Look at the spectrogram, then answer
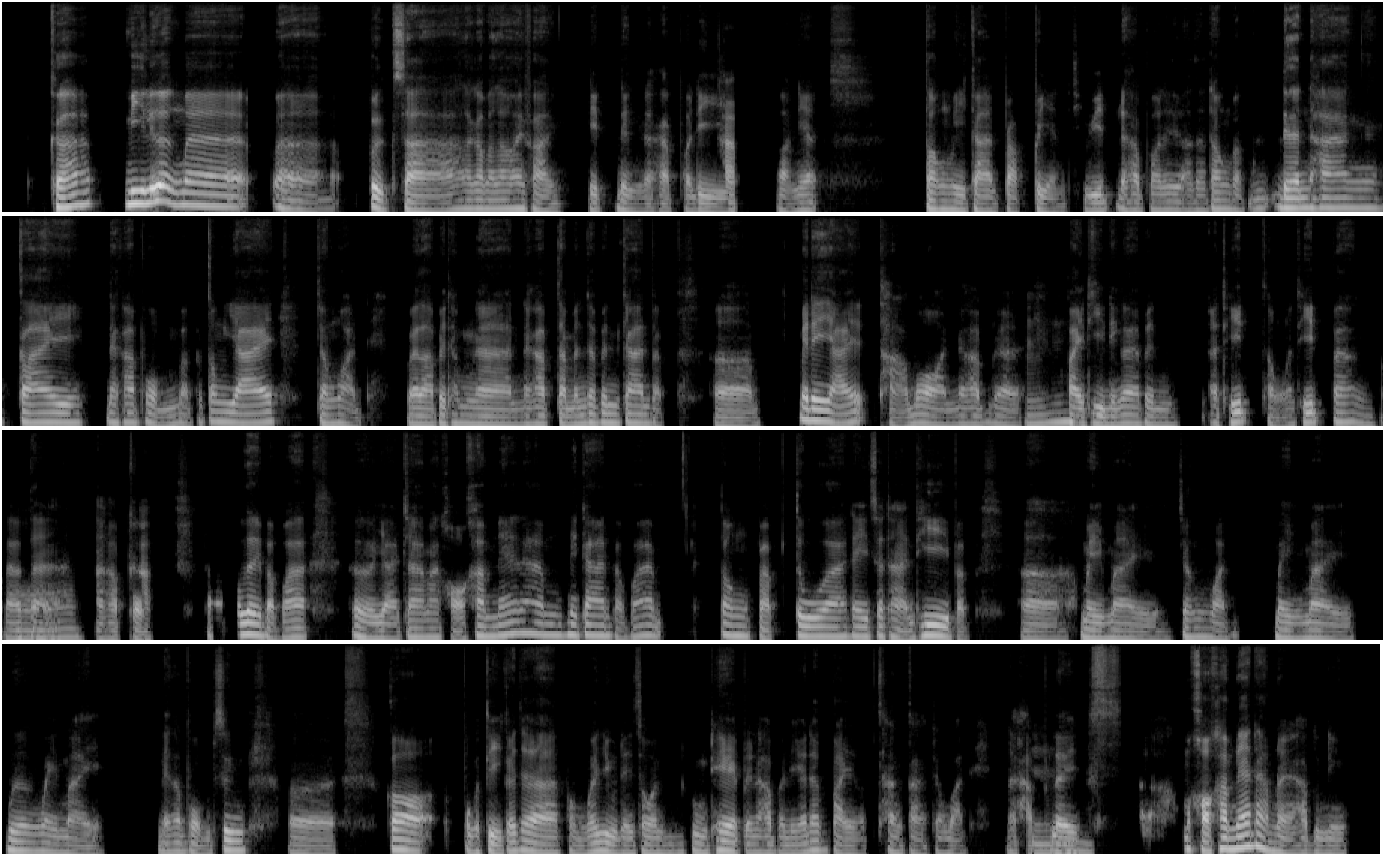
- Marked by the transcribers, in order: tapping; other noise
- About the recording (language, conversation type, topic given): Thai, advice, คุณปรับตัวอย่างไรหลังย้ายบ้านหรือย้ายไปอยู่เมืองไกลจากบ้าน?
